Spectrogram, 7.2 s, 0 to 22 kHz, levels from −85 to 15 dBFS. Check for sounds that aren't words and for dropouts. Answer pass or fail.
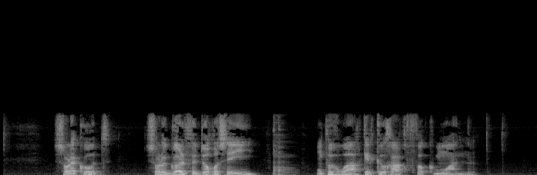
fail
